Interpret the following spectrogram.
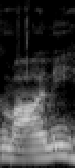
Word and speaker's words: معنی: کا تلفظ کیا ہے۔ تو معنی کا تلفظ معنی ہے، دیکھیے کیونکہ اردو میں عین کا تلفظ یعنی عین کو جو بولا جاتا ہے اس طرح نہیں بولا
